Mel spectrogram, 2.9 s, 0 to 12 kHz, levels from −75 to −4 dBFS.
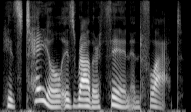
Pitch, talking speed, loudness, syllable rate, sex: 195 Hz, 145 wpm, -18 LUFS, 3.0 syllables/s, female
